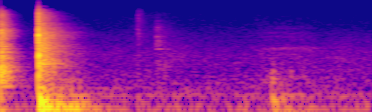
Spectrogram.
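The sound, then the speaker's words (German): A single loud, sharp hand clap, made after a countdown to mark a spike in the audio recording, rings out once and decays quickly into near silence, followed later by a faint, dull knock. “Und dann lass uns nochmal klatschen, damit es nochmal so einen Spike gibt, okay?”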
